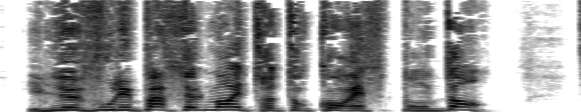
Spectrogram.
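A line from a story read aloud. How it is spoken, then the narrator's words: Accusing exclamation. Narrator (French): s'écria Ron d'un ton accusateur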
